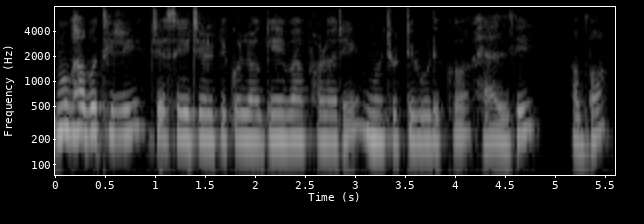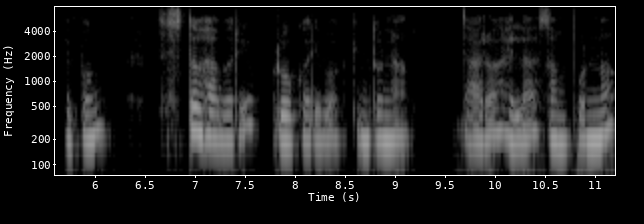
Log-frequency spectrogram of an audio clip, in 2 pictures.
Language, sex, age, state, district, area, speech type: Odia, female, 18-30, Odisha, Jajpur, rural, spontaneous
